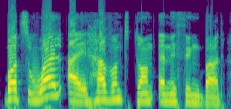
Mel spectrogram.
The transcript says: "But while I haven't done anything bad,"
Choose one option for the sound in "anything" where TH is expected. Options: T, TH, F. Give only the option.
TH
